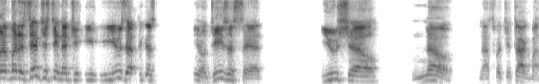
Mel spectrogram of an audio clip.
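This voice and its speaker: A man talks at a fairly quick pace with long, frequent pauses, his fairly high voice bright and sharp, with vocal fry. His pitch swings very widely in an animated tone, and the sound is dry and close with no echo. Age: 60s. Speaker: talk show host. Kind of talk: casual chat.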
